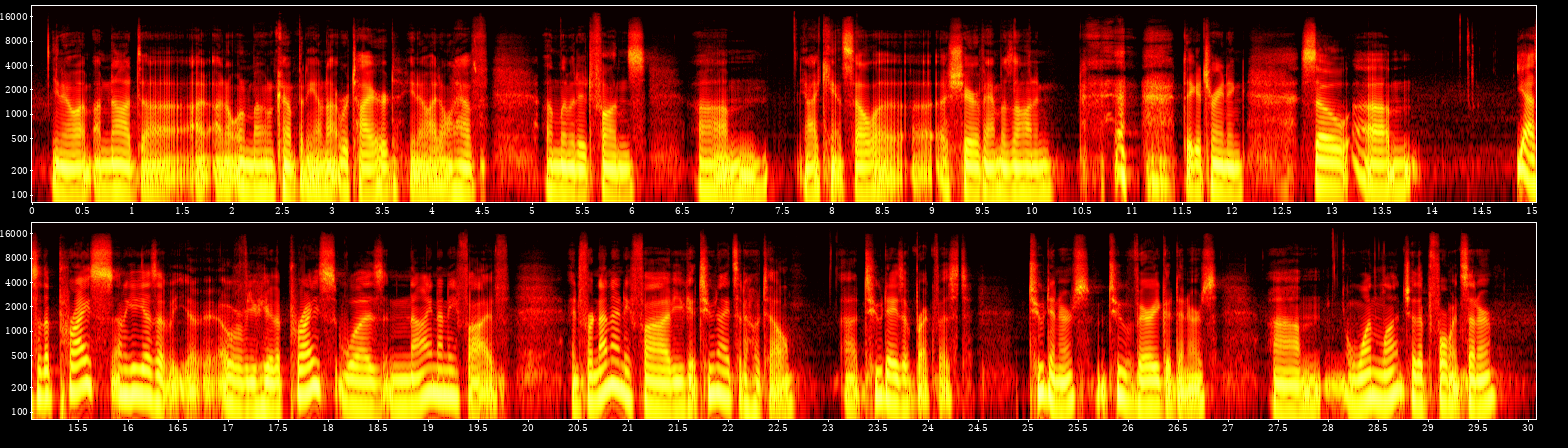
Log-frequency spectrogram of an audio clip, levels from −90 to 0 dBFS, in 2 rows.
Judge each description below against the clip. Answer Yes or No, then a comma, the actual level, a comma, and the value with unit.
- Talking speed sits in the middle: Yes, average, 170 wpm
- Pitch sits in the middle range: No, low, 125 Hz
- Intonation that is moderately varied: No, wide, 6.6 semitones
